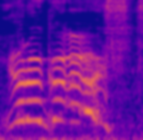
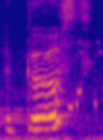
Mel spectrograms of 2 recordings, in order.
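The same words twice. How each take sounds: First: High, drawn-out melodramatic alarm; slow, high cry at seeing a phantom; frightened accusation. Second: Puzzled echo. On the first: Prisoner accuses lawyer of being ghost. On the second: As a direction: echo it back in startled disbelief. Lawyer echoes the accusation. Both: Acted.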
